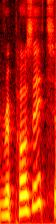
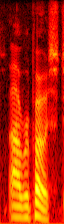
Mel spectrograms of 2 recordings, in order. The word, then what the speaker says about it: riposte: And then he's got is that Reposit, or how do you pronounce that? Riposte.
